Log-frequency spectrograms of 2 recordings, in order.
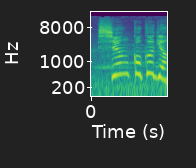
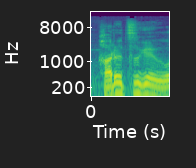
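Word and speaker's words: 春告魚: お客さん、それはね、春告げ魚って読むんですよ。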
